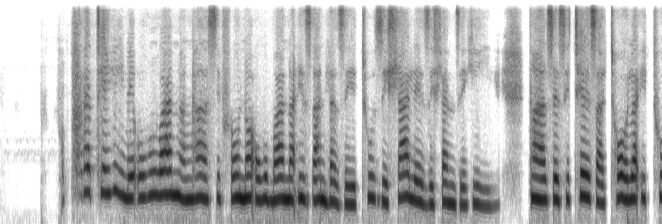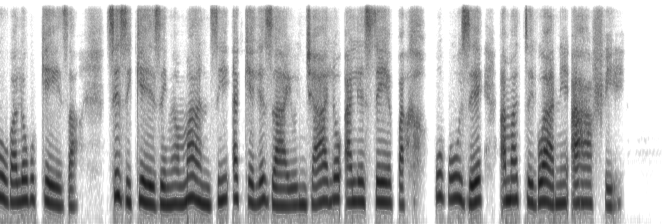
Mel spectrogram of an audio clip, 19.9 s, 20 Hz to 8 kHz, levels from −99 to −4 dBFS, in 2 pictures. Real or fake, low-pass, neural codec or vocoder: fake; 7.2 kHz; codec, 16 kHz in and 24 kHz out, 0.6 kbps, FocalCodec, streaming, 4096 codes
